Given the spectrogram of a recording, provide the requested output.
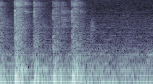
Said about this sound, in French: Et il y a toujours beaucoup, beaucoup de bruit, et là d'un coup vous entendez très très fort à la porte.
